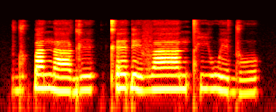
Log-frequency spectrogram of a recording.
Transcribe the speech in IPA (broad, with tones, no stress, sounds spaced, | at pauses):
d ʊ˨ k͡p a˦ n aː˨ ɡ ɪ˦ | kʼ ɛ˦ ɗ e˨ v aː˦ n tʰ i˦ w ɪ˦ d ʊ˨˦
